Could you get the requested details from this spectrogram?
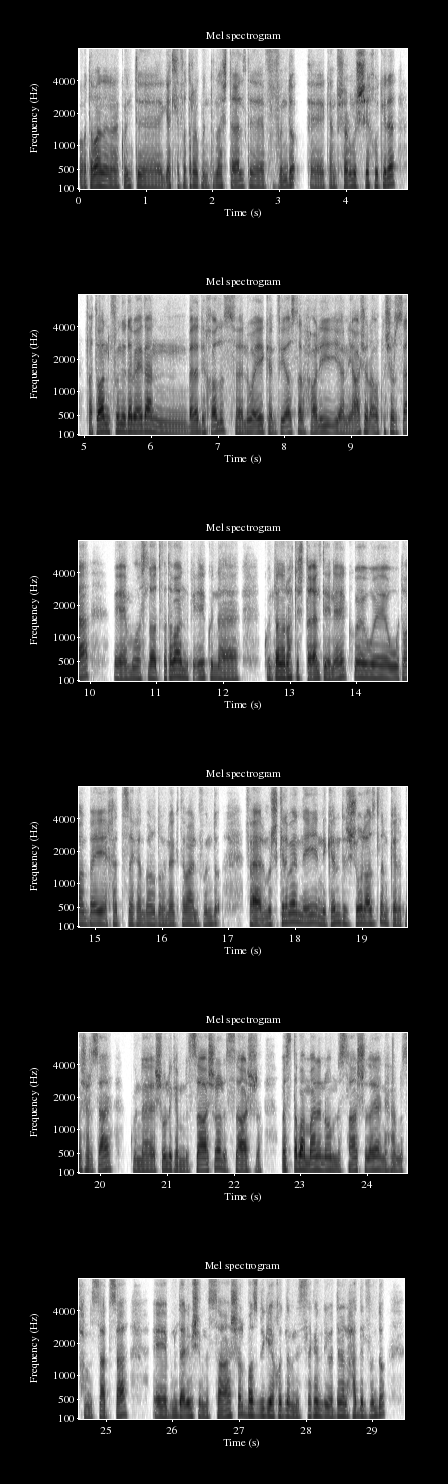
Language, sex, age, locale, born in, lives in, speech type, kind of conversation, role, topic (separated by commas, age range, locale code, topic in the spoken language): Arabic, male, 20-24, ar-EG, Egypt, Egypt, conversation, podcast, guest, إزاي بتوازن بين الشغل وحياتك العائلية؟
